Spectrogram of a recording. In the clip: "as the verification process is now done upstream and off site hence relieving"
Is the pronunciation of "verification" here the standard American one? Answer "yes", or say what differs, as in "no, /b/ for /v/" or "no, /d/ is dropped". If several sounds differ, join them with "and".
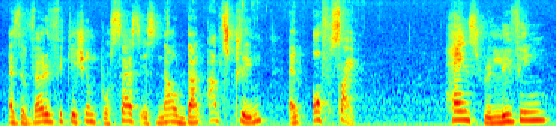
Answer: yes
